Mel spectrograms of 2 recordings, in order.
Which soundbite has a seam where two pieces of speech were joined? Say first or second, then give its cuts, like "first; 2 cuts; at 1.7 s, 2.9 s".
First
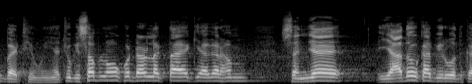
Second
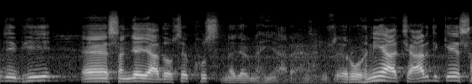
second; 1 cut; at 2.7 s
